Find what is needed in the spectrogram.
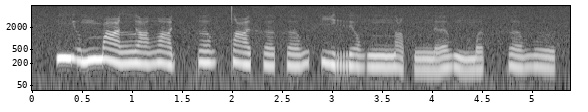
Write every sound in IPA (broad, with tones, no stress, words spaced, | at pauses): nʲʊ˥˧mːɑ˥˧lːʌ˧ ðˤɪ˥˧kːʌ˥v tˤɜ˥˧xʌ˧xʌ˧vxi˥˧ rʲɔ˧vnːɔ˧˩tˤnːɜ˩˧v mːʌ˩˧kːʌ˥˧vʊ˥˧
